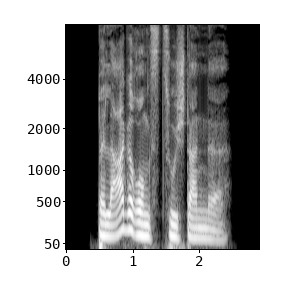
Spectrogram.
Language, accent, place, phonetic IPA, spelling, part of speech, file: German, Germany, Berlin, [bəˈlaːɡəʁʊŋsˌt͡suːʃtandə], Belagerungszustande, noun, De-Belagerungszustande.ogg
- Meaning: dative of Belagerungszustand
